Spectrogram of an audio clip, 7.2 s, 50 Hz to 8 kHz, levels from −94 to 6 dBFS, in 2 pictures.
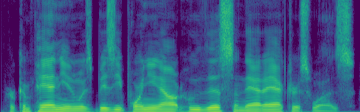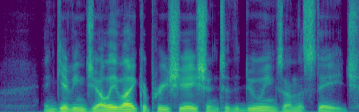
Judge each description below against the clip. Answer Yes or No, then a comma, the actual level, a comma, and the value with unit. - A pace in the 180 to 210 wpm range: Yes, average, 190 wpm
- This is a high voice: No, low, 110 Hz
